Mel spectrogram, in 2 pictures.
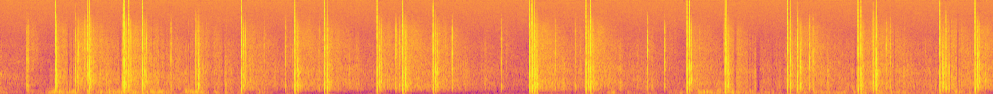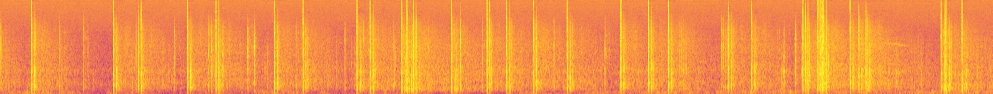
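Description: Fireworks display: a continuous run of firework bursts, sharp bangs coming one to several a second, growing denser and louder near the end.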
